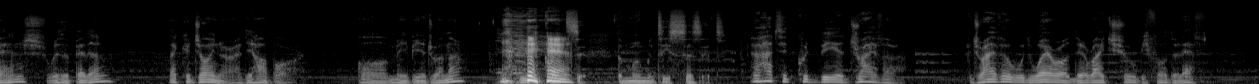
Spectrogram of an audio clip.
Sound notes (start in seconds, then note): 5.0 laughs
